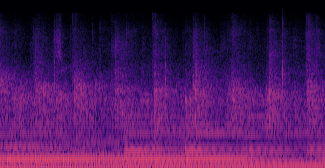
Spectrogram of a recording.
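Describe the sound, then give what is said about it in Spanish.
A church audience claps steadily in a dense, continuous wash of applause to God in praise, layered over sustained keyboard chords that hold a low, even tone throughout. “¿Qué tal si, iglesia, juntos levantamos un fuerte aplauso a Dios en alabanza?”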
